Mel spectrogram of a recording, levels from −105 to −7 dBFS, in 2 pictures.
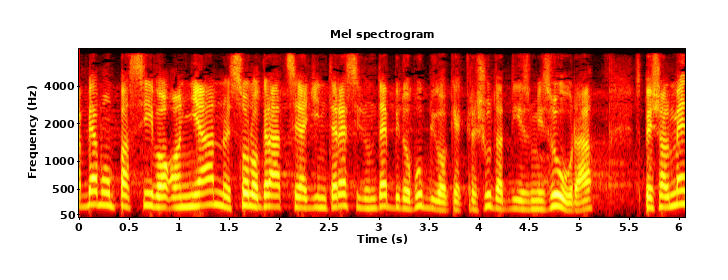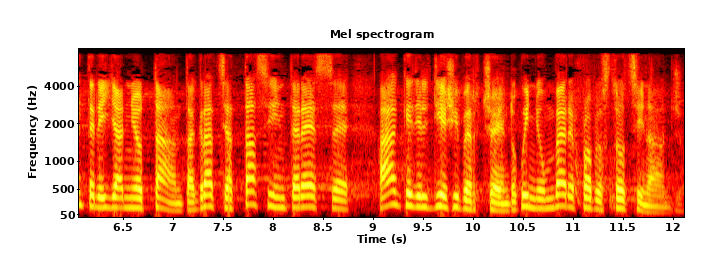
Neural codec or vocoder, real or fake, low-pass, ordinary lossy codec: none; real; 7.2 kHz; MP3, 64 kbps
